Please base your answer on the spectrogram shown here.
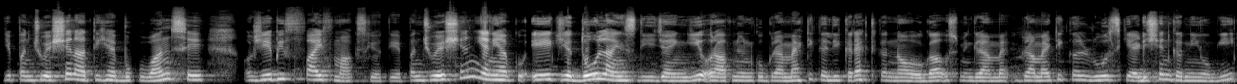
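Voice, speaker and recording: A young woman English teacher with a Pakistani accent, walking students through an exam paper and checking in often to be sure they follow. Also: medium pitch. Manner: mixes English terms into Urdu, frequent "theek hai" check-ins.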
